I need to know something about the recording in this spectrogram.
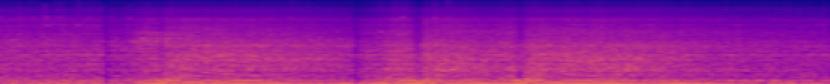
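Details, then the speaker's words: Fox body Mustang, after plugging lines, EGR unhooked: revs rise and fall unevenly with ragged beat and busy top-end clatter at the back, owner suspects noisy valvetrain; strong fuel smell, rough running unconfirmed. "Here's noisy valve train or something like this in the back. Kick it off."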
